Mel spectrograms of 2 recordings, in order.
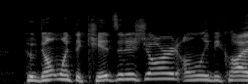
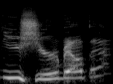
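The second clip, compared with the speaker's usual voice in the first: mock teasing, higher and louder; smart-aleck; 9 semitones higher, 4 dB louder than usual. Jesus teasing his mom about the wine, smart-aleck. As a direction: play it smug and sarcastic. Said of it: "he was a smart aleck".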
